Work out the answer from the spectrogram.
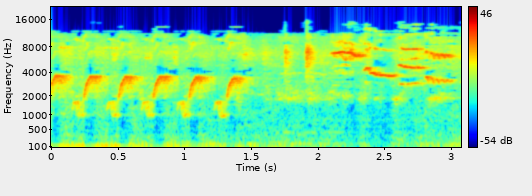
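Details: White-rumped shama being trained for competition singing: a run of five rising-then-falling whistled notes, about four per second, followed by varied high thin whistles and trills, with a low hum underneath.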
